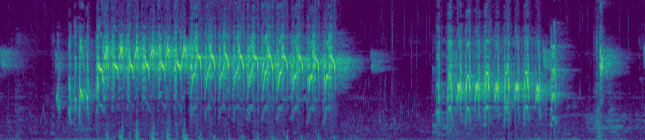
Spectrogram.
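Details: Lure recording of ashy tailorbird song for training a kept bird to sing sooner: a long, fast, high-pitched rattling trill of sharp ticks, a pause, then a second shorter burst and a final chip.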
